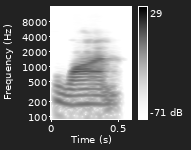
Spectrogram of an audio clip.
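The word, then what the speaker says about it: WON: call walled off necrosis or w n which we just pronounce it Wan and walled off necrosis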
